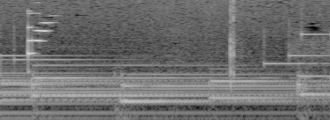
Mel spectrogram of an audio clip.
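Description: Bells ring out in a quick sequence of bright, tuned strikes, each note chiming and overlapping as the pitches shift, with long sustained tones hanging beneath the attacks.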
